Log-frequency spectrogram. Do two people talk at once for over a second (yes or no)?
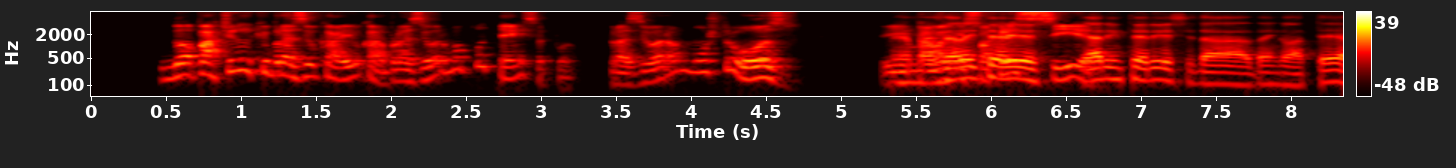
yes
